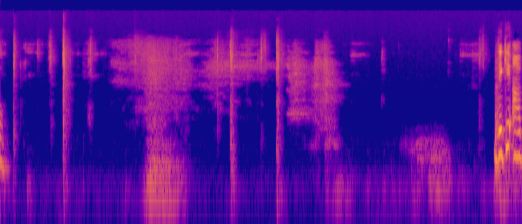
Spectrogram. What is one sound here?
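Playing cards rustle and slide as they are shuffled.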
